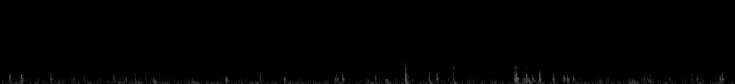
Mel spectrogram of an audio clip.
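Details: Low gurgling and rumbling with irregular bubbling pops in a quiet room; hunger-related stomach growling, ordinary bowel sounds.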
